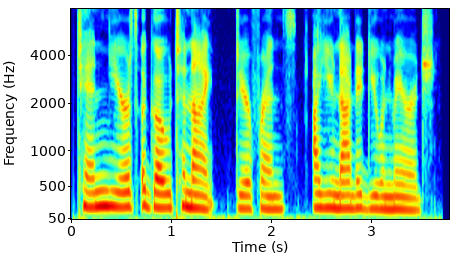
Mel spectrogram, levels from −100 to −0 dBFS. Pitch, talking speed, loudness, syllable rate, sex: 190 Hz, 190 wpm, -18 LUFS, 5.3 syllables/s, female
